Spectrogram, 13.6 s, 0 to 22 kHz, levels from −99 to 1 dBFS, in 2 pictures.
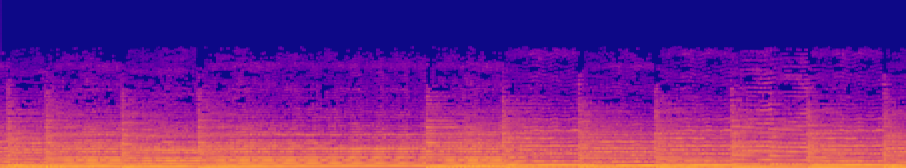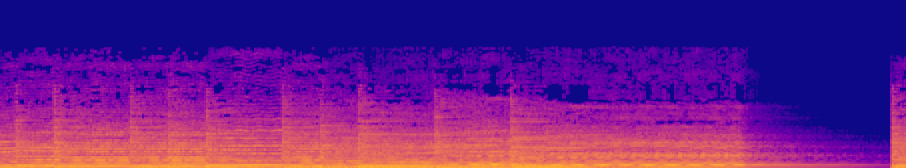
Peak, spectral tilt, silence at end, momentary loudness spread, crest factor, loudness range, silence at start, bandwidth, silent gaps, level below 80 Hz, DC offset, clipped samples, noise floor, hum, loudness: -6 dBFS; -6 dB/octave; 0 s; 3 LU; 14 dB; 1 LU; 0 s; 14 kHz; none; -46 dBFS; under 0.1%; under 0.1%; -50 dBFS; none; -21 LUFS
